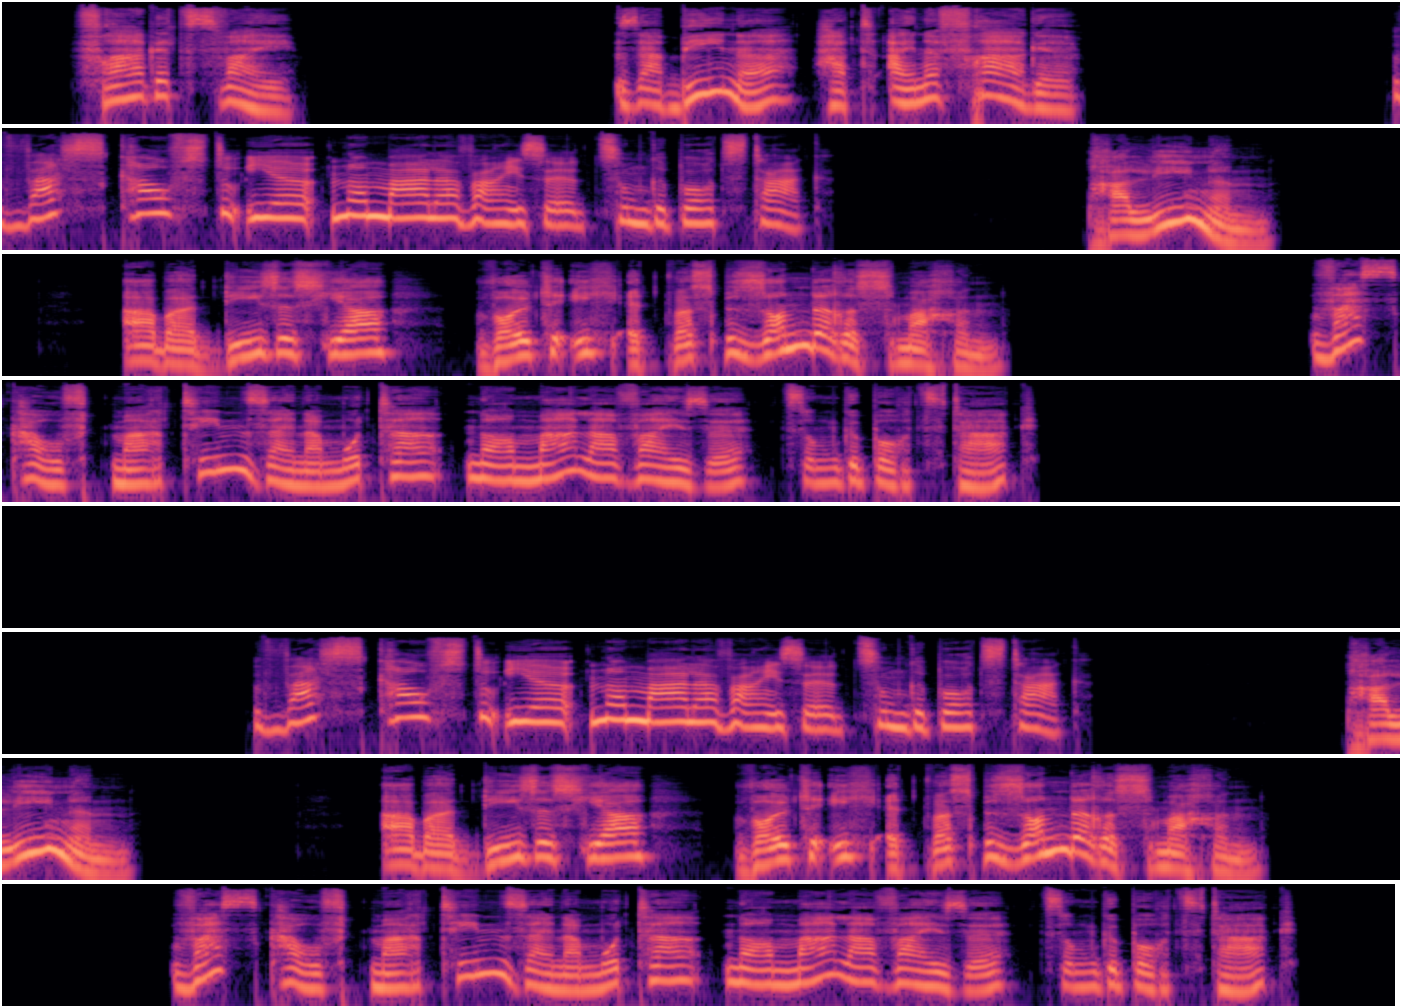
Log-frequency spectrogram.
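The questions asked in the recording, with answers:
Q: Was kauft Martin seiner Mutter normalerweise zum Geburtstag?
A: Pralinen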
